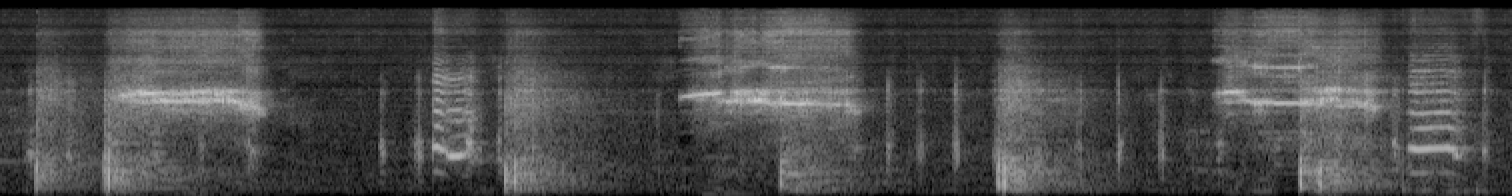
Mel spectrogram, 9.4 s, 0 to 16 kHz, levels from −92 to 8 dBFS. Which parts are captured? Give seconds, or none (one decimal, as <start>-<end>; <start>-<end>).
none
